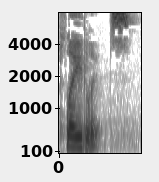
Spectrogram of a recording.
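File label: "Platelets", English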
